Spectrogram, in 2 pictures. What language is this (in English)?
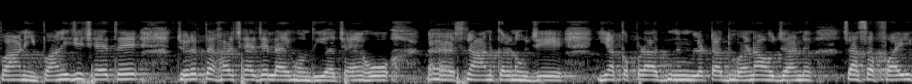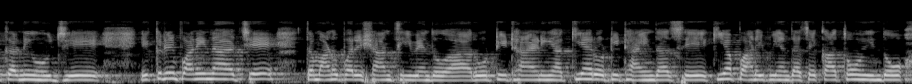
Sindhi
